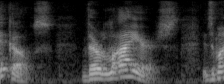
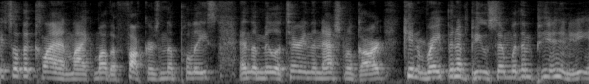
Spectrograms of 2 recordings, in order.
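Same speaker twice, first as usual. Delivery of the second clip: ordinary talk, nothing marked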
